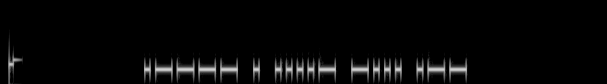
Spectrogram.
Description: Morse code, heard as a keyed tone, about 23 wpm, 700 Hz. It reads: 1E4BW
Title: Five Challenging Letter-Number Combinations 22wpm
